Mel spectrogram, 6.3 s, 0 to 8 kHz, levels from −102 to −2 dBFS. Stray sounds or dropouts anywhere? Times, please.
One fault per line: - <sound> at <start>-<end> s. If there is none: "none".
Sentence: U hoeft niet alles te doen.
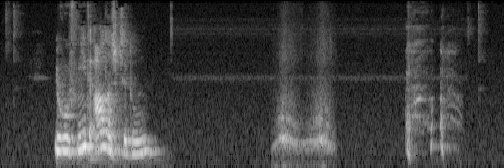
- whoosh at 3.4-4.2 s
- cough at 5.0-5.8 s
